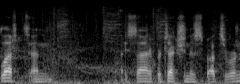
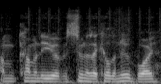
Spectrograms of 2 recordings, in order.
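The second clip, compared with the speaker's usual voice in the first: usual speaking voice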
